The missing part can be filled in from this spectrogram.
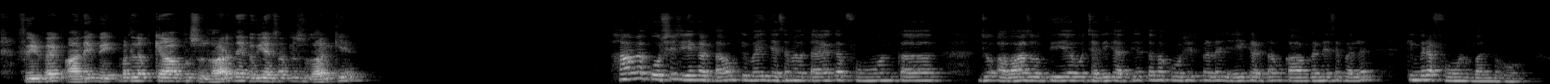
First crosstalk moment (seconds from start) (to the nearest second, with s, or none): none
